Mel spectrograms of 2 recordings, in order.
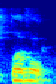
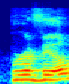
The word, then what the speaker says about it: Breville: oh cosmetics anyhow um she tells me it's breville i'm very incorrect in my pronunciation but uh i i'm so entrained saying i've like really gotten that in my brain that it's bravil that's what i keep pronouncing all right i'm talking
